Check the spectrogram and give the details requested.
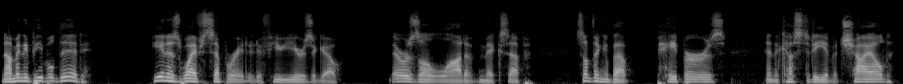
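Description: An actor playing a hesitant, nervous witness in a 1940s-style radio drama, halting and hedging as he confides. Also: fairly low pitch, no echo, studio quality, close to an everyday voice. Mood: confiding.

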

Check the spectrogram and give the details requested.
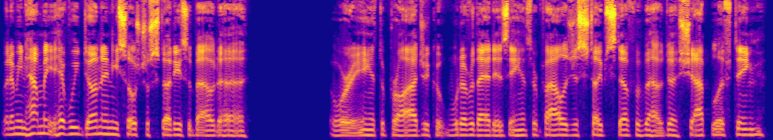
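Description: A middle-aged man with an American accent and a creaky voice, hosting a sleep podcast with a halting, meandering bedtime monologue that keeps digressing. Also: medium pitch, flat delivery, a little mellow, dry recording, studio quality. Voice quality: creaky, gravelly.

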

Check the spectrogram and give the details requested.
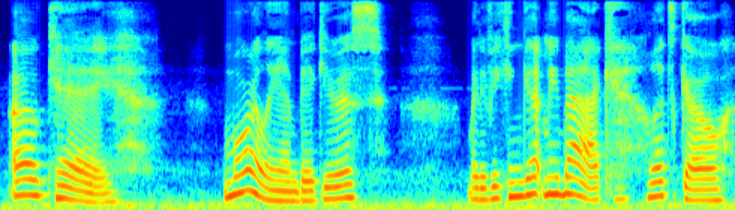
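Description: A woman's voice: fairly low pitch, expressive, slow, darkish tone. A woman acting in an audio drama as a wary, wry displaced traveler.

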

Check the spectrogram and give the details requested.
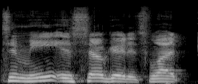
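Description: A man, a comedian, chatting and punning loudly in a casual podcast, with deadpan jokes. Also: a little high, a little slow. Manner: loud, jokey, deadpan puns.

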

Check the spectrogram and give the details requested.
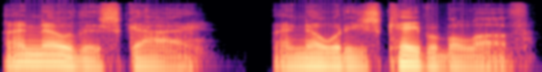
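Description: Man acting a deep-voiced, grave group leader. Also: sing-song, normal speed, gravelly, a little mellow, husky, no room sound, clean studio sound, full character voice. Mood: grave warning. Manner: firm, urgent, instructing. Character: grave, commanding man leading a fleeing group. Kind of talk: crime audio drama acting.

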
